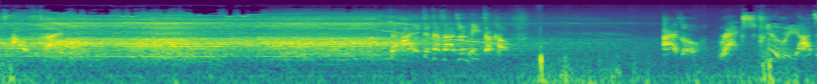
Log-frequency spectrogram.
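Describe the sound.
A vacuum cleaner, brought in by a woman, whirs steadily and loudly for several seconds, then falters into choppy, uneven bursts as it stops and starts, with brief voices near the end.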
